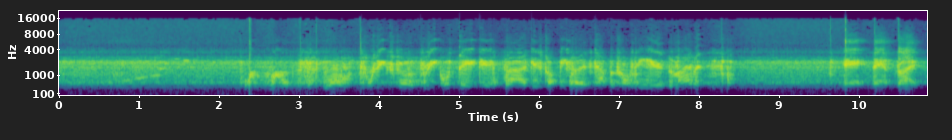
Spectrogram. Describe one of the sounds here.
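A radio hisses with static.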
